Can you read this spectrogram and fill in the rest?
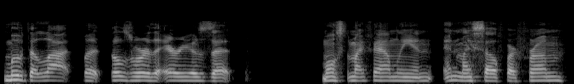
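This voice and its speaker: Smooth-voiced laid-back woman in her fifties. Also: fairly low pitch, flat delivery, normal speed. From Los Angeles, California. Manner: laid-back, chatty, swears casually. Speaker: podcast co-host. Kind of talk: casual chat. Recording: dull lo-fi sound.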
